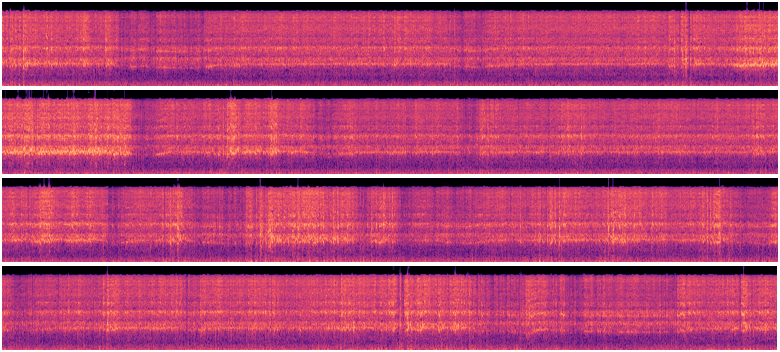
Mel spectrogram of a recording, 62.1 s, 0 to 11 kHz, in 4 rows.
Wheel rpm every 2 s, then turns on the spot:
230, 220, 230, 240, 230, 230, 230, 210, 200, 220, 230, 230, 230, 230, 230, 230, 220, 230, 230, 230, 230, 230, 230, 230, 230, 230, 230, 230, 220, 210, 230.
none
